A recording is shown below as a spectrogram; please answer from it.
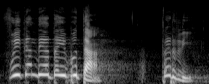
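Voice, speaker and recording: A Chilean woman in her thirties telling her own story at a conference, emotional and animated, with many restarts. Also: high-pitched, moderate pace. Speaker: conference speaker. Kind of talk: personal testimony talk. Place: church. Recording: long reverb of a church hall.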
